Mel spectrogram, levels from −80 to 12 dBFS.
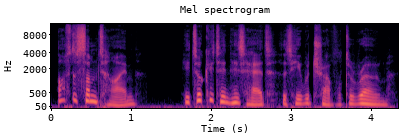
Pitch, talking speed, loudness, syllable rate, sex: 130 Hz, 205 wpm, -22 LUFS, 4.9 syllables/s, male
